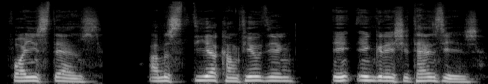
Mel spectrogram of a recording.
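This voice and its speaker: Chinese-accented male researcher, lecture voice-over, unhurried and careful, slightly raised pitch. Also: warm tone. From China. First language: Mandarin Chinese. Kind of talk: recorded lecture.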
